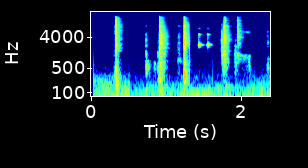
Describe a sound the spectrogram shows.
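A switch clicks on.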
